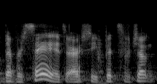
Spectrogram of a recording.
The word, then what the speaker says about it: Perseids: I believe that's pronounced Perseids.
